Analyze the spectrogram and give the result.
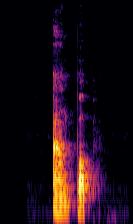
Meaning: first-person singular dependent-clause present indicative of aanpappen
- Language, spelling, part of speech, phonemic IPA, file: Dutch, aanpap, verb, /ˈampɑp/, Nl-aanpap.ogg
